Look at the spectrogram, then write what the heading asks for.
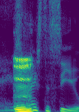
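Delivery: hushed whisper. Retelling how a character greets someone in a loud bar: imitating someone whispering. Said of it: "he's, like, whispering".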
